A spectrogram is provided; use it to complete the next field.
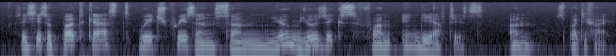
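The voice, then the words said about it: French accent in English. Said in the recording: “bad English accent. I'm French”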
